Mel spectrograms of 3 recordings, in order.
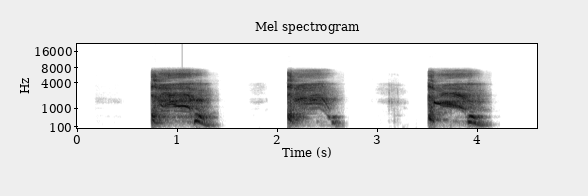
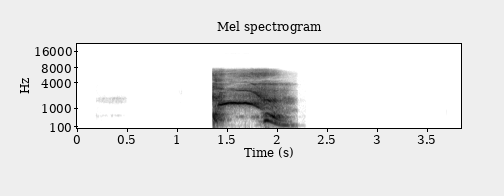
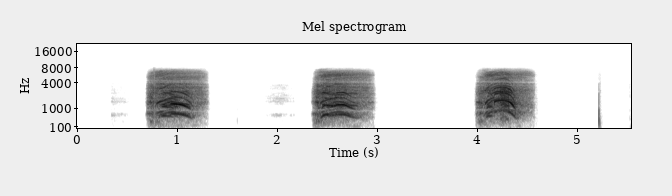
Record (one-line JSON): {"three_cough_length": "4.6 s", "three_cough_amplitude": 32767, "three_cough_signal_mean_std_ratio": 0.49, "cough_length": "3.8 s", "cough_amplitude": 28422, "cough_signal_mean_std_ratio": 0.37, "exhalation_length": "5.5 s", "exhalation_amplitude": 27793, "exhalation_signal_mean_std_ratio": 0.38, "survey_phase": "beta (2021-08-13 to 2022-03-07)", "age": "45-64", "gender": "Female", "wearing_mask": "No", "symptom_cough_any": true, "symptom_runny_or_blocked_nose": true, "symptom_fatigue": true, "symptom_other": true, "symptom_onset": "5 days", "smoker_status": "Never smoked", "respiratory_condition_asthma": false, "respiratory_condition_other": false, "recruitment_source": "Test and Trace", "submission_delay": "2 days", "covid_test_result": "Positive", "covid_test_method": "RT-qPCR", "covid_ct_value": 29.4, "covid_ct_gene": "N gene"}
